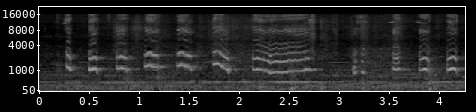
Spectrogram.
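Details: Pet-shop puppy crying in rapid high whimpers and yelps, several per second, with one long wavering whine in the middle; steady low hum underneath.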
